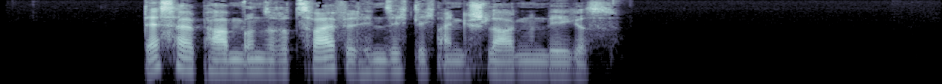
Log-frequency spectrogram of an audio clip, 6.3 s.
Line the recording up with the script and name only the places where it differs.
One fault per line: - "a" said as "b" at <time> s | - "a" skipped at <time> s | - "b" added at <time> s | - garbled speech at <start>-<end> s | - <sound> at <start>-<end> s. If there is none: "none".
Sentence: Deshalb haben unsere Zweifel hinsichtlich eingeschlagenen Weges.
none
